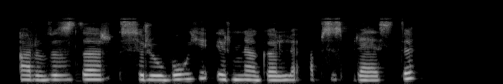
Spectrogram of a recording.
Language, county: Lithuanian, Klaipėda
